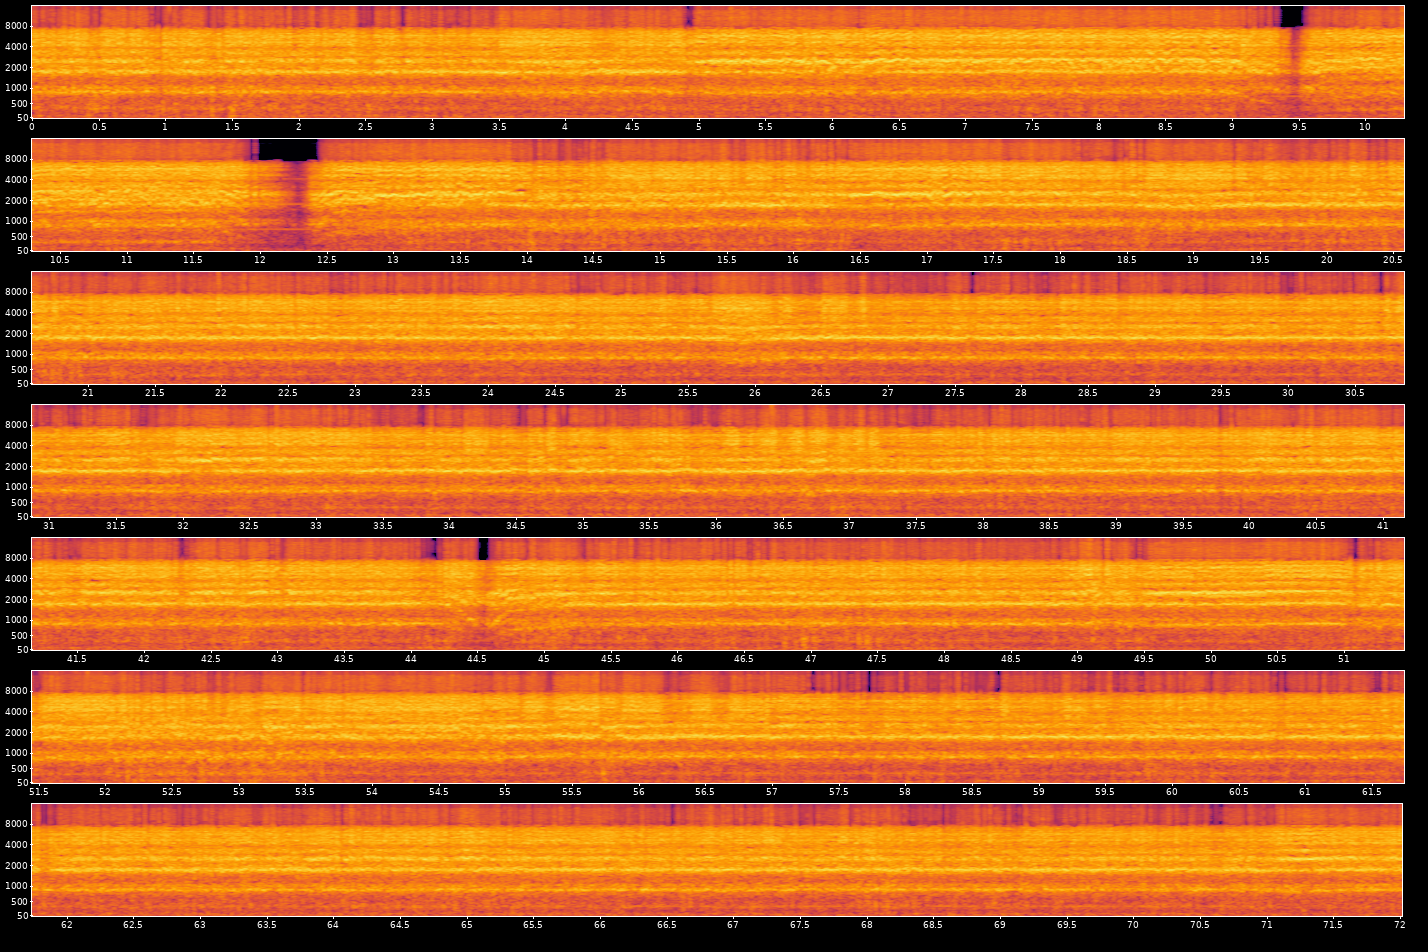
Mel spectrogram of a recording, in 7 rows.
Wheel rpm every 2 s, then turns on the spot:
230, 230, 220, 210, 170, 180, 140, 210, 220, 230, 230, 230, 230, 230, 240, 230, 230, 230, 230, 230, 230, 230, 180, 230, 230, 220, 220, 220, 230, 230, 230, 230, 230, 240, 230, 230.
none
